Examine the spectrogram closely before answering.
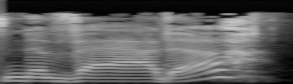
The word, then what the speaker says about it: Nevada: Yeah, if you're going to be on the radio or TV or just wandering around the Strip, it's Nevada.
